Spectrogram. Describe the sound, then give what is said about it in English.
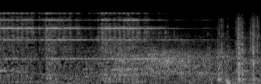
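A doorbell rings with a steady, high metallic tone lasting a few seconds, followed by a few brief clattering bursts at the end. No one speaks. “By the side was a bell.”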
